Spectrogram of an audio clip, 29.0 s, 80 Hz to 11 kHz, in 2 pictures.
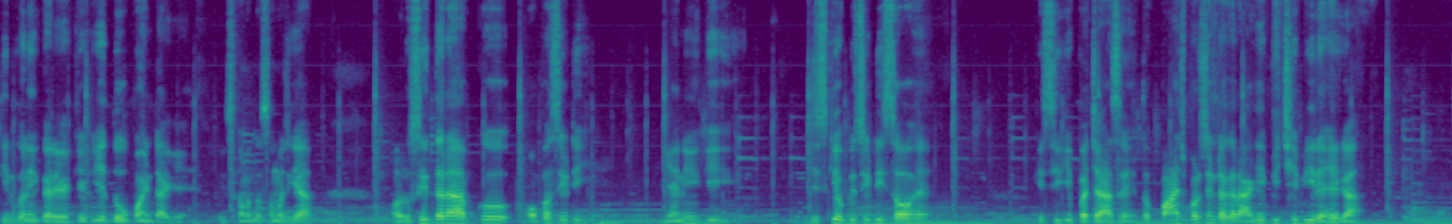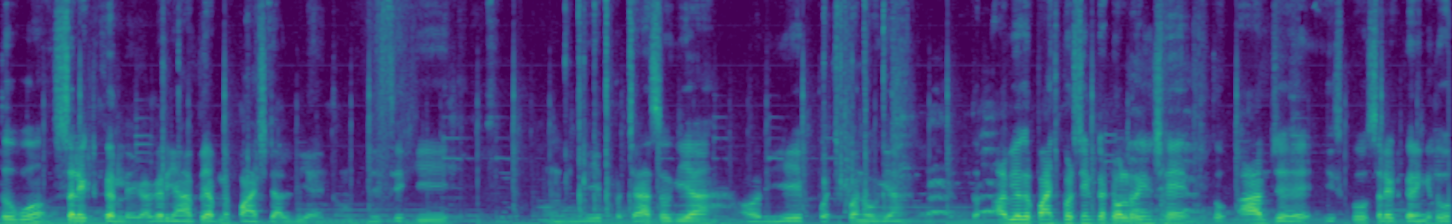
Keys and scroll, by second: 24.1 KP_Enter.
